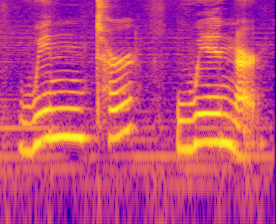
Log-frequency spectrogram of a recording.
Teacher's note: Internet, winner. Yeah, we're cutting out that T, especially when there's an NT in the middle of a word.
